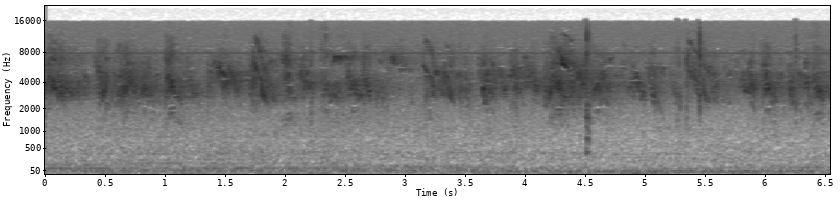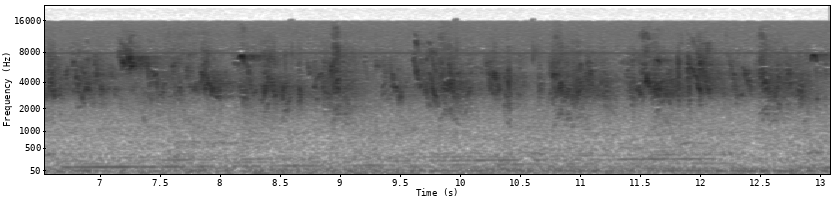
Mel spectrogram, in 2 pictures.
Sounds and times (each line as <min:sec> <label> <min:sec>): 0:00.0 Singing sparrows 0:13.0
